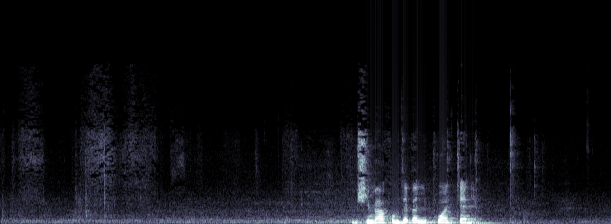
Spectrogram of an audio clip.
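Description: A sheet of paper rustles as it is laid down.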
